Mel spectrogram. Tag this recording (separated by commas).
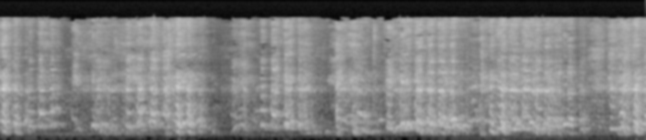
Laughter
